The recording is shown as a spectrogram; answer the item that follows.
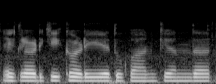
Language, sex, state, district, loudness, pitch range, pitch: Hindi, female, Chhattisgarh, Raipur, -15 LUFS, 165-175 Hz, 170 Hz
